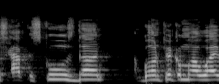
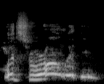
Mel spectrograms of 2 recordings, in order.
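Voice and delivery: wife scolding; 9 semitones higher than usual. Retold or imitated. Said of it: "And she goes".

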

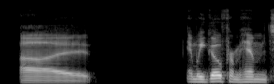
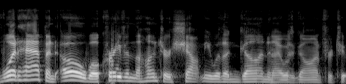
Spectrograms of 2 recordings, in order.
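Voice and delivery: mock exposition; 5 semitones higher, 7 dB louder than usual. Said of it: "bore us with a panel of".

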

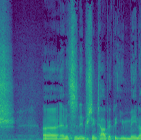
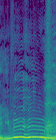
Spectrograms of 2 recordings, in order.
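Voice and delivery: excited woohoo; 5 dB louder than usual. Acted. Celebrating new episode.

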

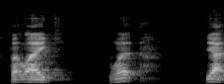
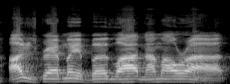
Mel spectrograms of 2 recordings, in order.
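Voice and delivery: hammed-up Southern twang; mock good old boy; 4 dB louder than usual. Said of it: "country tendencies".

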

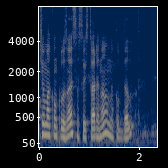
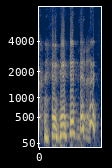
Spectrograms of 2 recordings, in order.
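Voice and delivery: laughing; 3 semitones higher, 9 dB louder, slower than usual. Real, not acted. Brushing off the paint teasing.

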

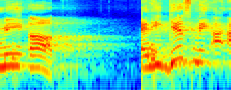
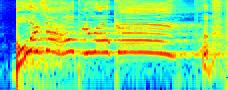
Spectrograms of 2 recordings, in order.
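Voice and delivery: high, slow far-off call; calling to another room; slower than usual. Retold or imitated. Dad calling to his boys in another room, high slow call. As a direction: call out to the kids down the hall. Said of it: "from the other room".

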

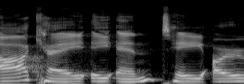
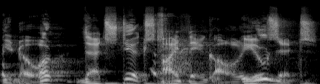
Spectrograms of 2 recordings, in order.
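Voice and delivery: imagined Hagrid; 2 semitones lower, slower than usual. Pretend. Hagrid decides on his new nickname, pondering in character. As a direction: mull it over slowly as the character. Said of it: "and he was like".

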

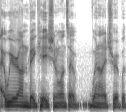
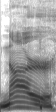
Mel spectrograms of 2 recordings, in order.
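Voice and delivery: higher, drawn-out mock Aussie vowel; Australian accent; 4 semitones higher than usual. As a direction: stretch it like a broad Australian. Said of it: "Try an Australian one".

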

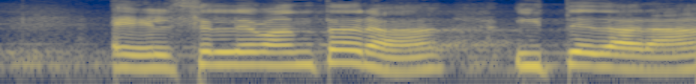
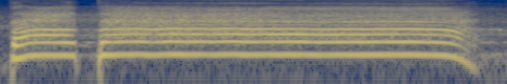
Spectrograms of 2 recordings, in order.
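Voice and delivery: high, drawn-out yell of papá; kid yelling; 7 semitones higher than usual. Retold or imitated. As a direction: holler papá like a child who won't stop. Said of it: "pueden gritar como una hora". (grito largo de niño llamando a papá)

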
